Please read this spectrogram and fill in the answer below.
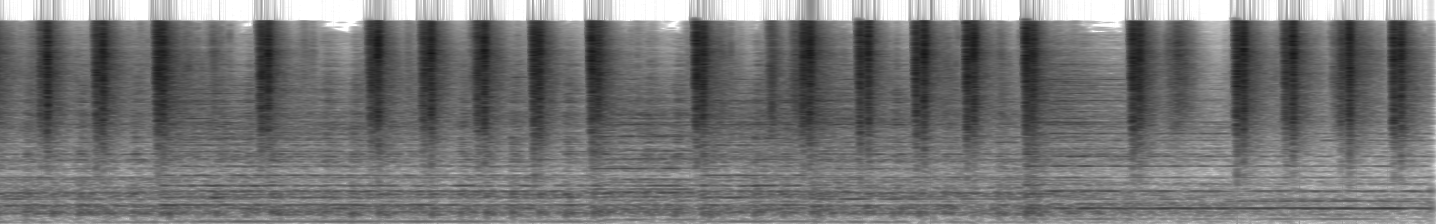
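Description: A hand-held rattle shaken in a steady rhythm, a little over two strokes a second, over a low held tone that grows stronger near the end.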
